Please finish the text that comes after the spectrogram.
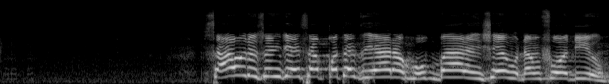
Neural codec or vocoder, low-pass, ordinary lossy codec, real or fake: vocoder, 44.1 kHz, 128 mel bands, Pupu-Vocoder; 14.4 kHz; none; fake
